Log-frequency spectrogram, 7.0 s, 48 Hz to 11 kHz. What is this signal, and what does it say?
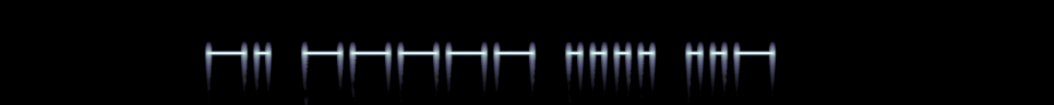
Morse code, heard as a keyed tone, about 15 wpm, 700 Hz. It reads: N0HU
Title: USA Call Signs - 4 Characters - Repeated 3x - 15wpm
